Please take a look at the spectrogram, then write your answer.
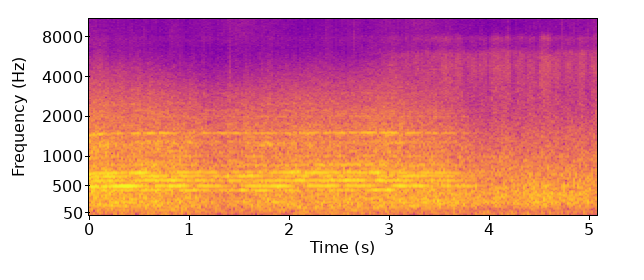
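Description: A train pulling out of a town: a loud, continuous mechanical rumble, with a faint whistling tone at first that fades after a second or so. No voices.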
